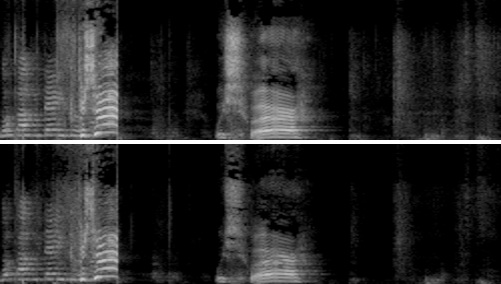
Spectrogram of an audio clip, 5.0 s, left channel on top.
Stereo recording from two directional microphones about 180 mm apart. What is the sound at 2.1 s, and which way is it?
Speech, 20° right (ahead or behind).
